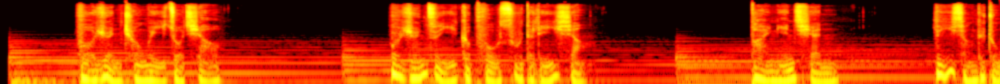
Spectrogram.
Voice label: 男 走心文案; 我愿成为一座桥

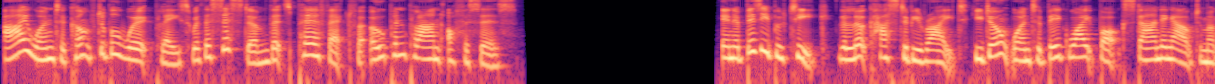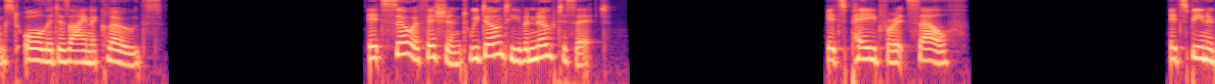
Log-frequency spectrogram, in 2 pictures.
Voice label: 外籍英女 叙述 标准英式

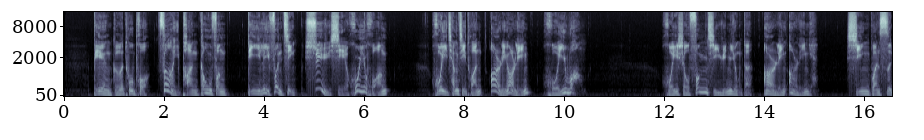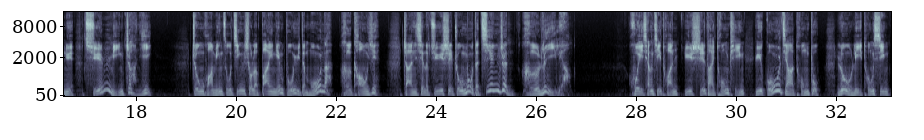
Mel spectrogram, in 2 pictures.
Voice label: 男 专题汇报

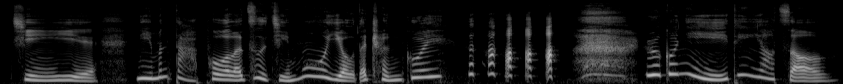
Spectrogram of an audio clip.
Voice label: 女 角色搞怪 小丑

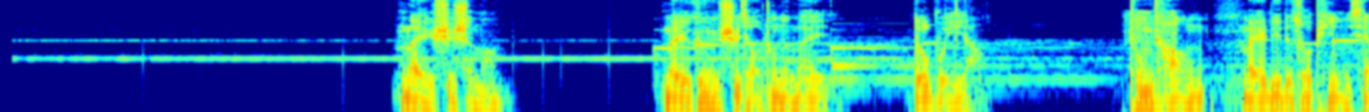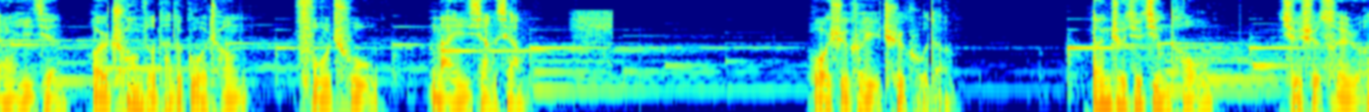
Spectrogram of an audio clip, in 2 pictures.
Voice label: 男 微电影广告 成熟内心独白

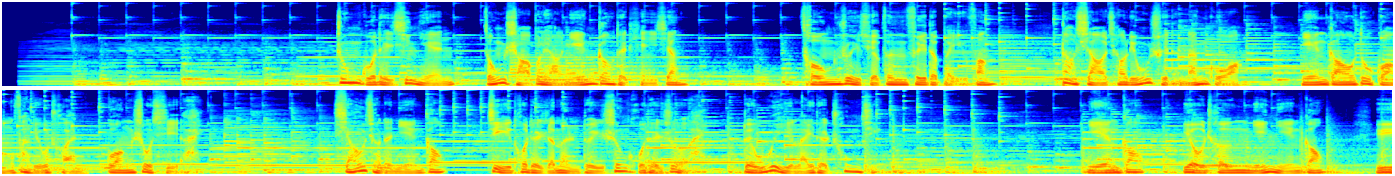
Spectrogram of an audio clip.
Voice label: 男 舌尖美食 年糕

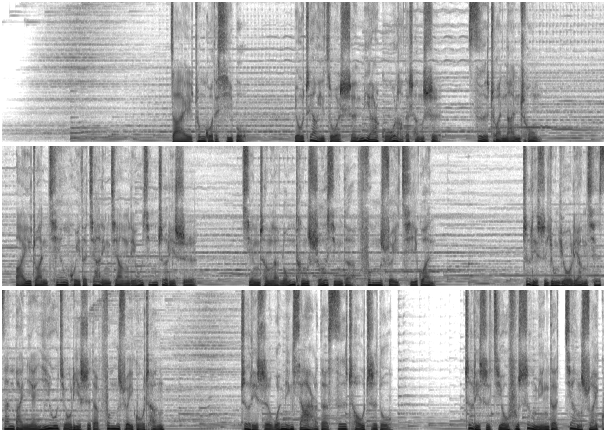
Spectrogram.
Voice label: 男 宣传片 城市 沉稳; 南充

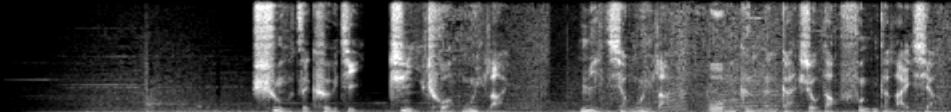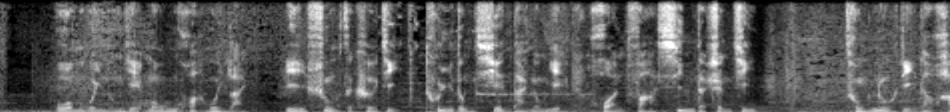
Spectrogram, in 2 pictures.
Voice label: 男 宣传 科技 片 高端质感; 中兴通讯

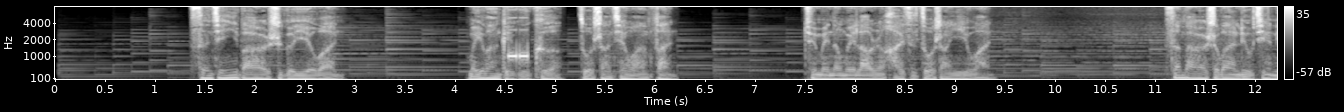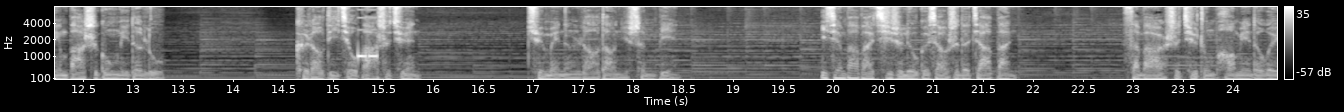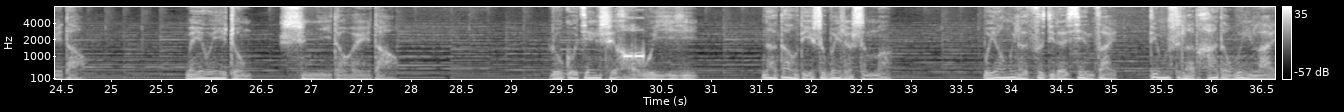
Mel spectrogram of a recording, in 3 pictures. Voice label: 男,抒情走心

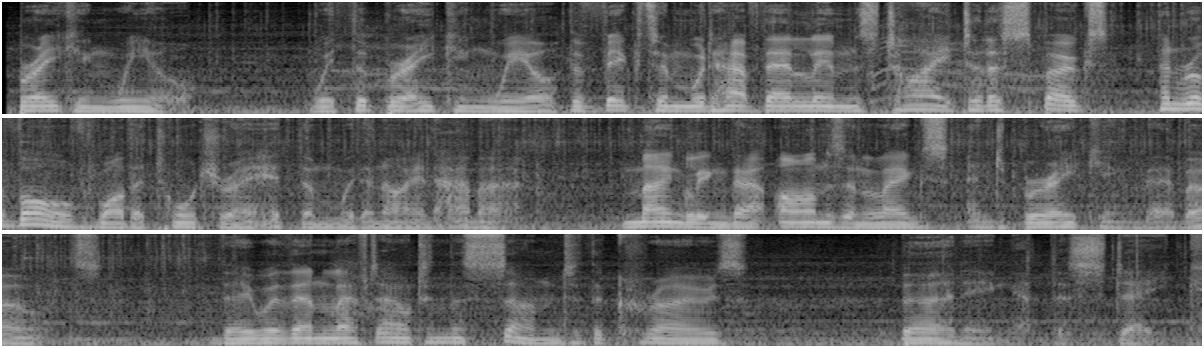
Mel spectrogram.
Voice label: 外籍英男 戏剧旁白 神秘低沉

